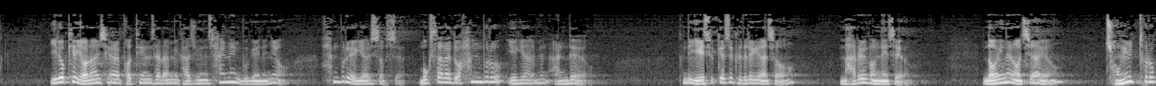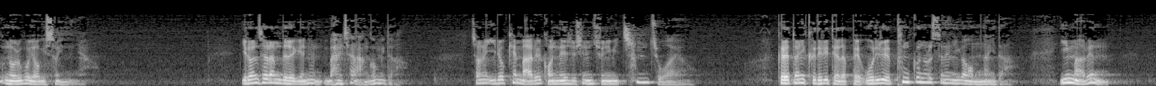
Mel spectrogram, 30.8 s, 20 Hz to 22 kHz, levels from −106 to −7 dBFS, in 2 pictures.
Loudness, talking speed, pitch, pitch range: -24 LUFS, 280 characters per minute, 150 Hz, 135-185 Hz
